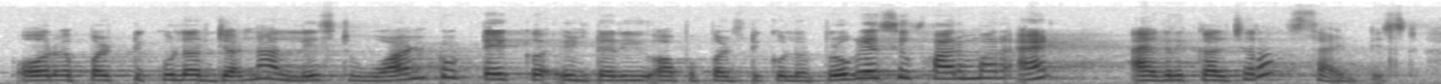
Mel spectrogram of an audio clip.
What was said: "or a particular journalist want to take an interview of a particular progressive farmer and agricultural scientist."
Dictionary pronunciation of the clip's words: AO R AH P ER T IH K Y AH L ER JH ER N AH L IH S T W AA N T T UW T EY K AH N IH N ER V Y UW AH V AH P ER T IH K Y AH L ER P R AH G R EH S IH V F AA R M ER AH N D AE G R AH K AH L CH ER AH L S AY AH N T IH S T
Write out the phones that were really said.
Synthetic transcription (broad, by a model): AO R AH P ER T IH K Y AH L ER JH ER N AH L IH S T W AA N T T UW T EY K AH N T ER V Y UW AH P AH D T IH K Y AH L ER P R AH G R EH S IH V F AA R M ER AH N D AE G R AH K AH L CH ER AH L S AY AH N T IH S T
